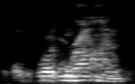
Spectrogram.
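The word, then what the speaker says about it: Rahn: r a hn is how his name is pronounced Ron yeah yeah well he's a comedian I said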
